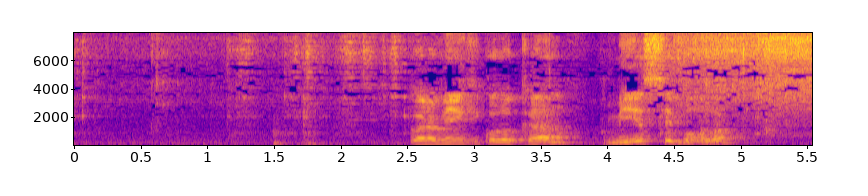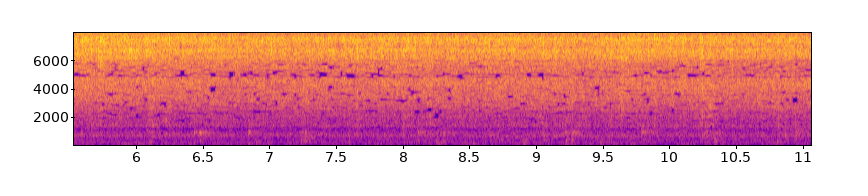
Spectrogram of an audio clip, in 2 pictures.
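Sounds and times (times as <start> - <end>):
onion sizzling in a pot: 4.3 - 11.0.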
